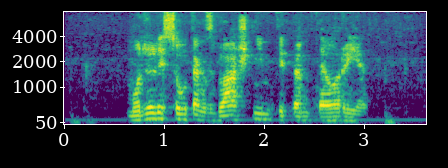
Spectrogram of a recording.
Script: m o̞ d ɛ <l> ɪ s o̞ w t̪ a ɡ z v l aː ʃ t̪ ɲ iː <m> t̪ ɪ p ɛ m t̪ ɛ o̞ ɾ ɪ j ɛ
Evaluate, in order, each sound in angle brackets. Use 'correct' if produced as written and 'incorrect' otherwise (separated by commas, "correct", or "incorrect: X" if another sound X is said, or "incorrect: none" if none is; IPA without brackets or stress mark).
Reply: correct, correct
